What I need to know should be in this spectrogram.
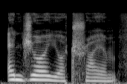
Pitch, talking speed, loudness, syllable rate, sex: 185 Hz, 140 wpm, -16 LUFS, 3.8 syllables/s, female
